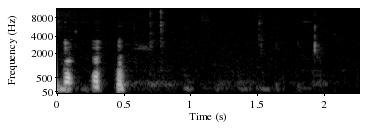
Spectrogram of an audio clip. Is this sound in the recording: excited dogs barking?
no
